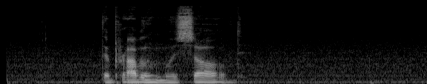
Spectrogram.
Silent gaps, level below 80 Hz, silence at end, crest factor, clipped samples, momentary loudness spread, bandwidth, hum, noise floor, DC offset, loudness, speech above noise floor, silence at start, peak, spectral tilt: none; -60 dBFS; 0 s; 20 dB; under 0.1%; 27 LU; 16 kHz; none; -54 dBFS; under 0.1%; -29 LUFS; 25 dB; 0.05 s; -12 dBFS; -4 dB/octave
